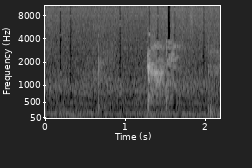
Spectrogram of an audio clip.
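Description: Near silence with a faint steady hum, broken once about a second and a half in by a brief, faint whisper.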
